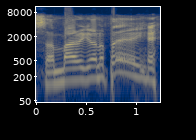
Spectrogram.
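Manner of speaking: imitated Chinese accent. Retelling a comedian's joke about a broken wall: put-on chinese accent. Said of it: "Do it with a Chinese accent".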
